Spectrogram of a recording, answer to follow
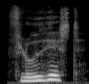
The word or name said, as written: flodhest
